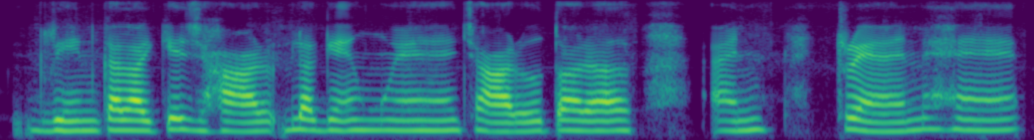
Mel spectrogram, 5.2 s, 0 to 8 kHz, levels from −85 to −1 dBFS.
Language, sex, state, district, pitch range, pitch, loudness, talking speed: Hindi, female, Bihar, Saran, 210-225 Hz, 215 Hz, -20 LUFS, 140 wpm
